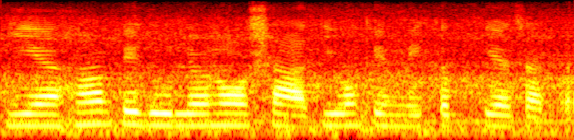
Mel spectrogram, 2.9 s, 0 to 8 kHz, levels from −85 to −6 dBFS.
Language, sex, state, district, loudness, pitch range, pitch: Hindi, female, Rajasthan, Bikaner, -14 LUFS, 205-220 Hz, 215 Hz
